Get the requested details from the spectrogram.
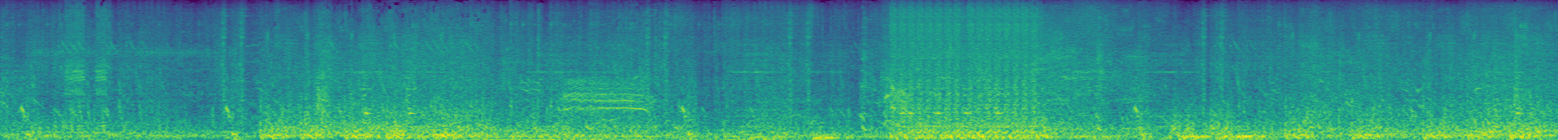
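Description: Gunfire and rockets blast and boom in quick, loud bursts.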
